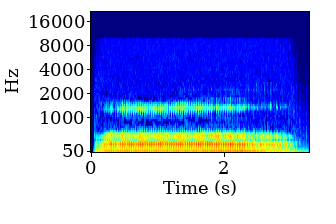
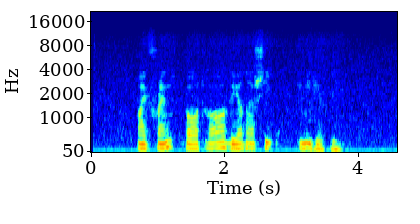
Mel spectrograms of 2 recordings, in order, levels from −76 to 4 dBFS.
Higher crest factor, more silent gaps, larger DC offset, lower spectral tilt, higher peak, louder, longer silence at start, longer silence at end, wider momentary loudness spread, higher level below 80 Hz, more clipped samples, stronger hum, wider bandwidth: about the same, 14 dB vs 14 dB; neither; first, 0.5% vs under 0.1%; first, -9 dB/octave vs -7.5 dB/octave; first, -4 dBFS vs -10 dBFS; first, -17 LUFS vs -24 LUFS; second, 0.05 s vs 0.7 s; second, 0.2 s vs 0.8 s; about the same, 7 LU vs 8 LU; first, -24 dBFS vs -52 dBFS; neither; neither; second, 10.5 kHz vs 13.5 kHz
